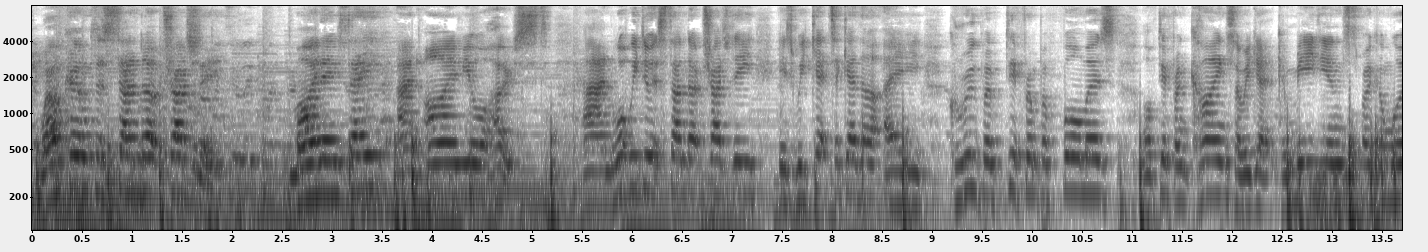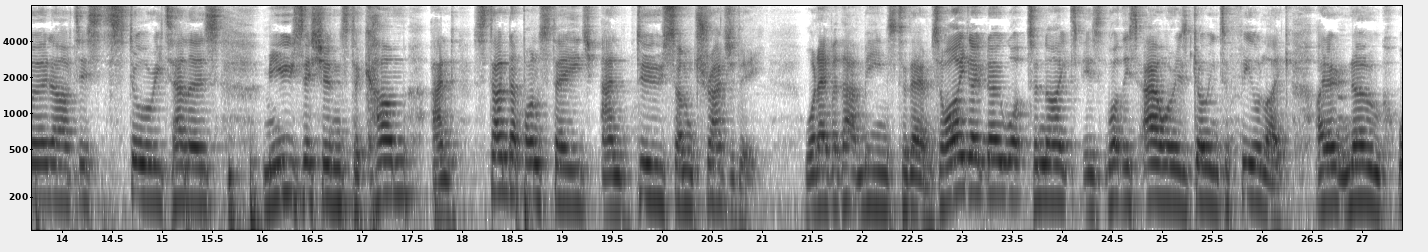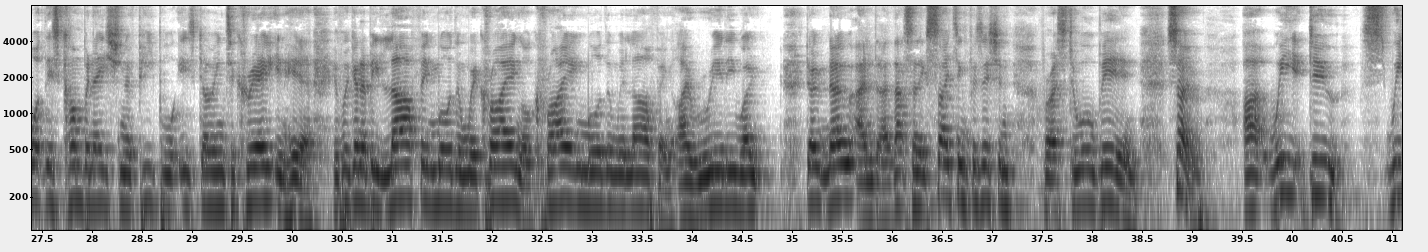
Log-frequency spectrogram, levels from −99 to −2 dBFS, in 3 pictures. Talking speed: 180 wpm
